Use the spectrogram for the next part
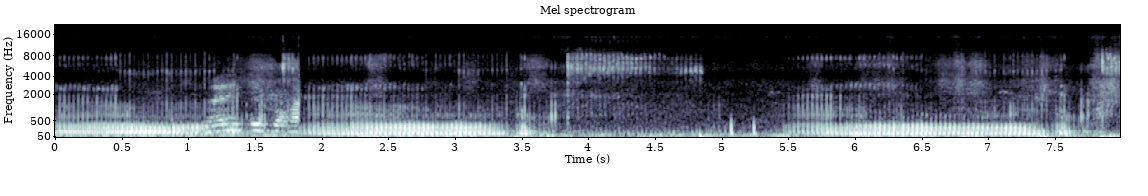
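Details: Kitiboy the domesticated cat snores in his sleep with long, steady, low rumbling breaths, three drawn-out purr-like passes separated by brief pauses, with a faint voice-like sound during the first.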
